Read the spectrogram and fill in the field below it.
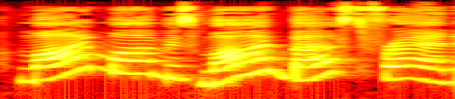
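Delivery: high, slow put-on voice mocking a child; mock silly voice. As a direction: tease him in a silly sing-song.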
